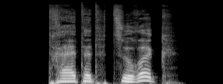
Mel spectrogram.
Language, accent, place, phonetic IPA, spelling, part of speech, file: German, Germany, Berlin, [ˌtʁɛːtət t͡suˈʁʏk], trätet zurück, verb, De-trätet zurück.ogg
- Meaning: second-person plural subjunctive II of zurücktreten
